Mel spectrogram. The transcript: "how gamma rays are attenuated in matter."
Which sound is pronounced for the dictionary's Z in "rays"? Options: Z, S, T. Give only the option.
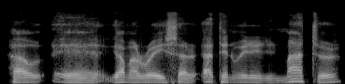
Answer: S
